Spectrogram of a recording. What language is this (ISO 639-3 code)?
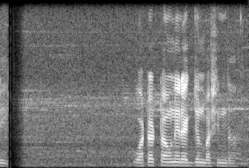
ben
